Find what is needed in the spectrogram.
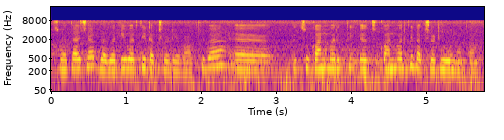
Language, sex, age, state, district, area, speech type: Marathi, female, 18-30, Maharashtra, Ratnagiri, rural, spontaneous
